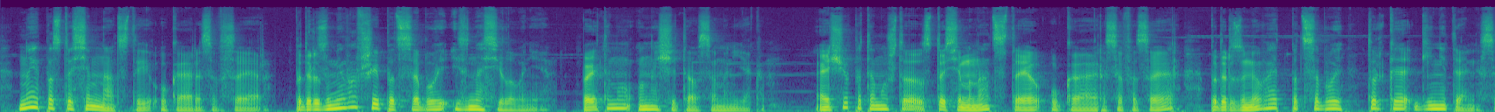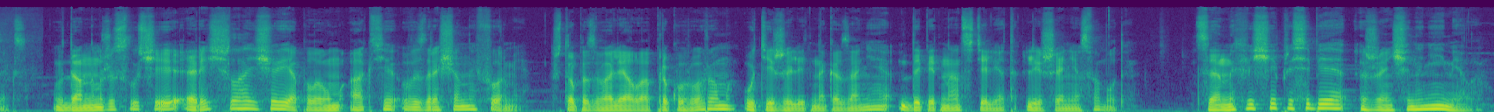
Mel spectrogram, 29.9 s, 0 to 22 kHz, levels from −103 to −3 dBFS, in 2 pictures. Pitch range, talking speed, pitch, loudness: 80-120 Hz, 120 wpm, 95 Hz, -20 LUFS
